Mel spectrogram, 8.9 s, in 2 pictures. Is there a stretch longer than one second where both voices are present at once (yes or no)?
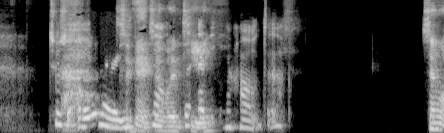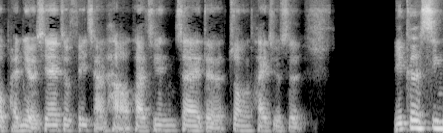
yes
